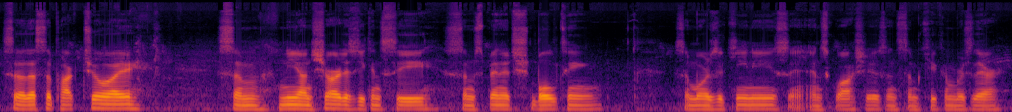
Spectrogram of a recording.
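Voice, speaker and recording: A man's voice: fairly low pitch, little pitch movement, slow, darkish tone. A man giving a casual, rambling walk-through of his home garden outdoors, with frequent fillers and self-corrections.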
